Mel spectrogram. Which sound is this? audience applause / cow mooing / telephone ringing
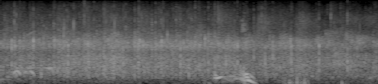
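audience applause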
